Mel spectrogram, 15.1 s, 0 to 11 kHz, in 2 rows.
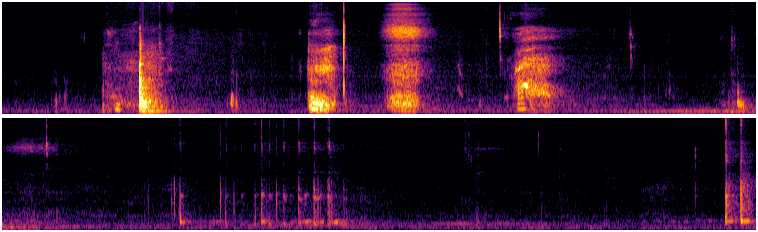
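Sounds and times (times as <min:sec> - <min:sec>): person breathing and sniffing: 0:03.8 - 0:04.3.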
